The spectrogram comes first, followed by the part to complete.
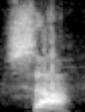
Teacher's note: सा जब बोलें क्या, मुख से हवा बाहर निकलता है और सीटी की तरह निकलता है। बोले सा नहीं, हल्के सीटी, फिर सा, फिर हा यानी कि मुख से बाहर का हवा का बाहर निकला और हल्की सीटी की तरह निकल रहा है।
